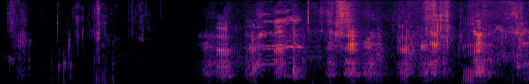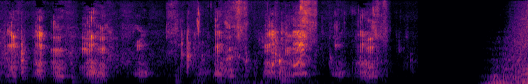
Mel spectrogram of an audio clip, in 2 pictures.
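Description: Pigs grunting and oinking in quick short calls, sparse at first, then busy from about two seconds in, stopping shortly before the end.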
